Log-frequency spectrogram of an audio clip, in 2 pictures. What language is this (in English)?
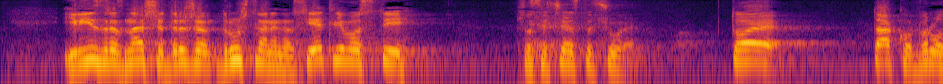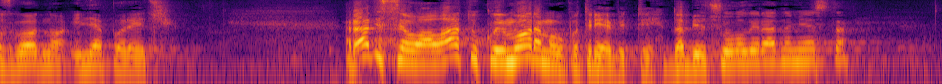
Croatian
